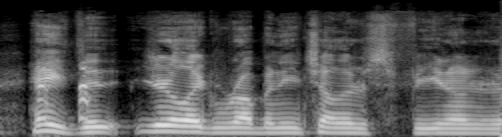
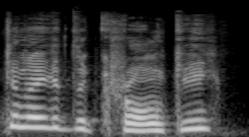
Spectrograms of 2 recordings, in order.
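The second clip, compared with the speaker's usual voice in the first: put-on high-pitched silly British accent; mock British accent; 12 semitones higher than usual. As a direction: tease with a squeaky put-on British voice. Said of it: "in a British accent".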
